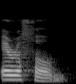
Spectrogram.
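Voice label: "Aerophone", English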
